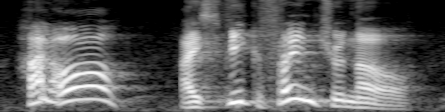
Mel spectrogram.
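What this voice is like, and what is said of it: Attempted French accent. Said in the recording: “I don't know if this accent is properly French, but I'm going to give it a go. Actually, I'm South African.”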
